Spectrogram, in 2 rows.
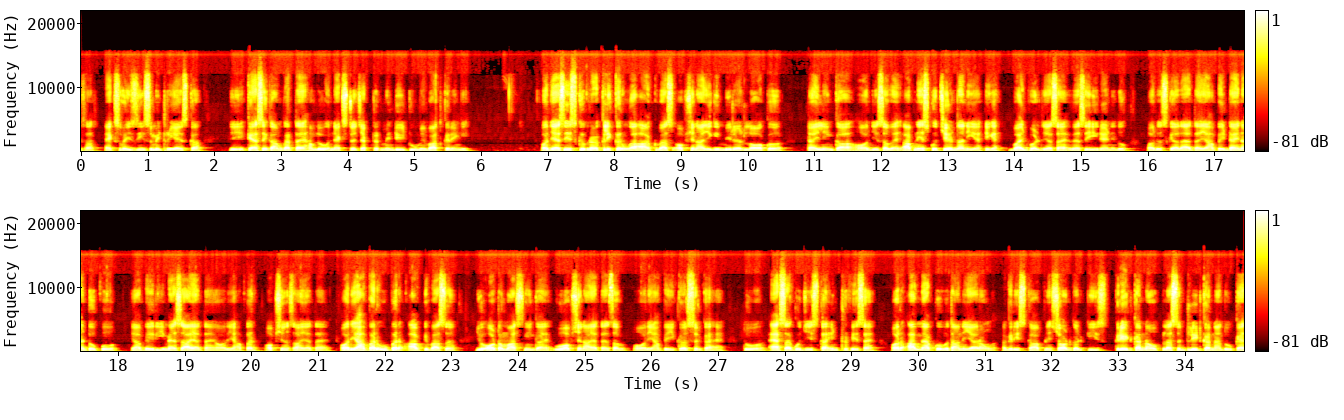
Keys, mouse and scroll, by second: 7.5-15.8 drag, 16.9 click, 18.6 click, 20.0 click, 22.5-25.3 drag, 26.0-27.0 drag.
